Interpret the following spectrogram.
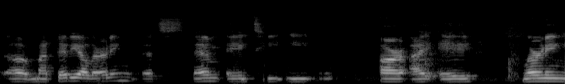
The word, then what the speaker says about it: Materia: It's Materia. That's like material, but without the L at the end.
